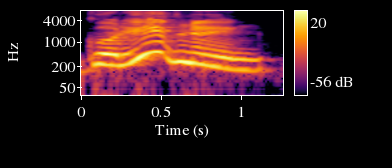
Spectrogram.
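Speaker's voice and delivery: loud, showily courteous wolf greeting; hearty, mannerly wolf; polite Big Bad Wolf. A narrator's reading. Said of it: "said Big Bad Wolf politely".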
